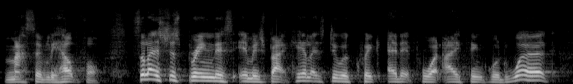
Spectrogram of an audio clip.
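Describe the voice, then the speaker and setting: A young man hosting a fast photo-editing tutorial, brisk and upbeat, giving opinionated tips and sounding out of breath. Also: mid-range voice, very animated, darkish tone. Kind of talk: fast screen-recorded software tutorial.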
